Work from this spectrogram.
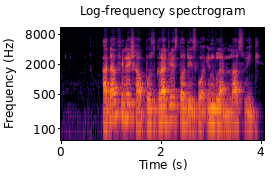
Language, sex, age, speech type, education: Nigerian Pidgin, male, 30-45, spontaneous, tertiary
